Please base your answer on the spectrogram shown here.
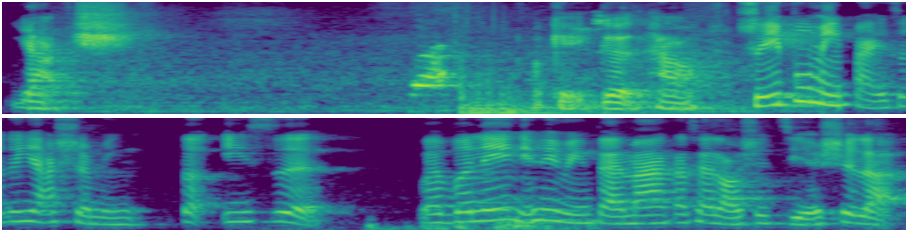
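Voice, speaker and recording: Bright-voiced woman teaching kids. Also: a little high, lively intonation, unhurried, slight background noise. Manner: spells words out letter by letter; checks on pupils often, patient and coaxing. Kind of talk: online vocabulary lesson for children.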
